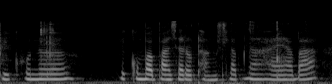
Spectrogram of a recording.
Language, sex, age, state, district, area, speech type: Bodo, female, 18-30, Assam, Kokrajhar, rural, spontaneous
